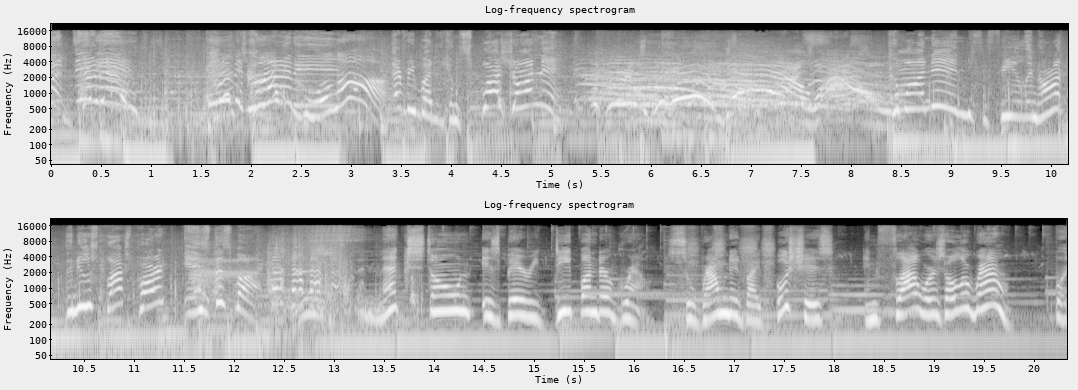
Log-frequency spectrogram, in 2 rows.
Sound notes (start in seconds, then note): 0.2 cheering; 8.3 cheering; 16.4 laughing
